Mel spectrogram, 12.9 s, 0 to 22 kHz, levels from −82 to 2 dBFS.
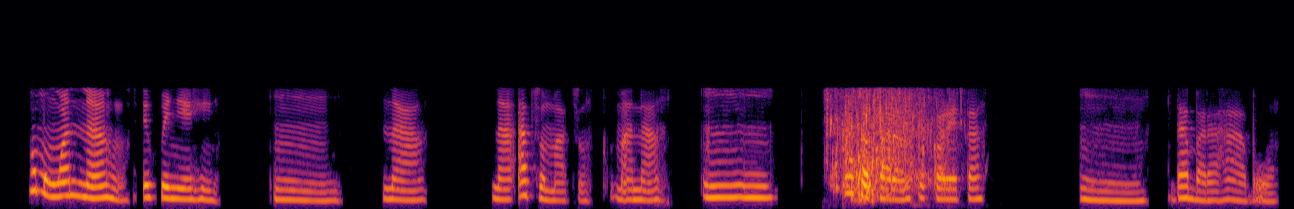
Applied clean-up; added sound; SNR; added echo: none; Splash, splatter; 1 dB; none.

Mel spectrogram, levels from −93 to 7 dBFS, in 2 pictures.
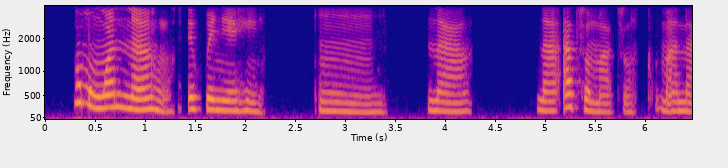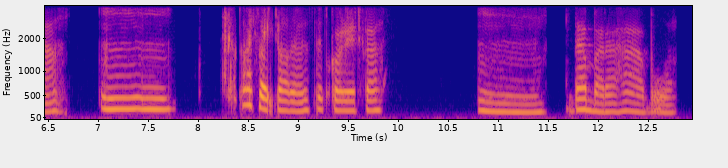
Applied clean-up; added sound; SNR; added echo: neural diffusion model UNIVERSE++.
